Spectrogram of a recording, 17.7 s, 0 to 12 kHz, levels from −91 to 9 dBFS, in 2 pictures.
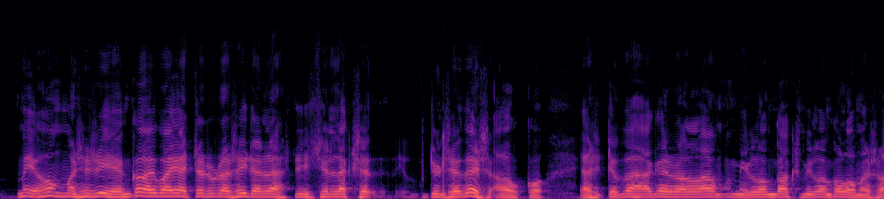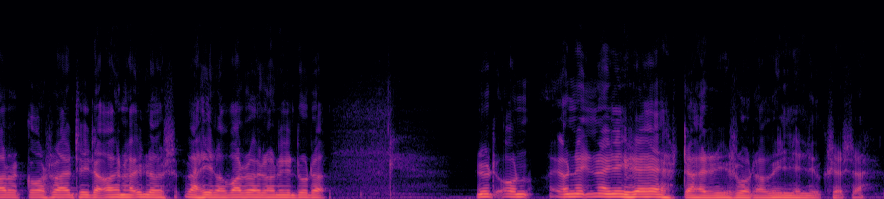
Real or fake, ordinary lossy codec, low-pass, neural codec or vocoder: real; none; 10.8 kHz; none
